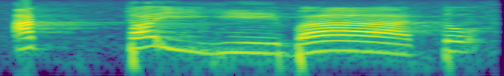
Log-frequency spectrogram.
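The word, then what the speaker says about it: الطيبات: thi Wal Yai dan tasdid pada lafaz at thayibatu itu ada dua yaitu huruf di atas huruf tho dan di huruf ya at thayi at thayyibatu ynya ada tasdid th thya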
